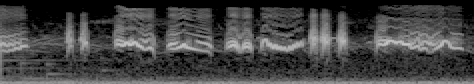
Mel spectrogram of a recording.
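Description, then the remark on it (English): An eastern bluebird sings from the edge of a meadow, a mellow, burbling warble of short phrases in quick succession, clear, over a faint low background rumble with no voices. “A shimmer of blue against the still wintry landscape. We've talked about important bird areas many times here on Bird Note. An eastern bluebird.”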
